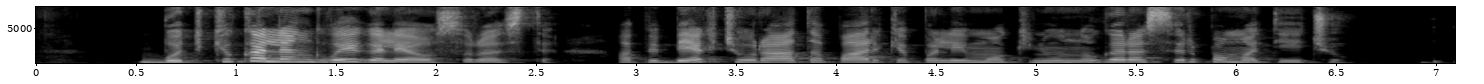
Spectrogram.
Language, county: Lithuanian, Kaunas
